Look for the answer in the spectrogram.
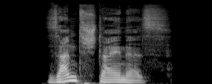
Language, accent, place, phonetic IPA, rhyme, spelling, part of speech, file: German, Germany, Berlin, [ˈzantˌʃtaɪ̯nəs], -antʃtaɪ̯nəs, Sandsteines, noun, De-Sandsteines.ogg
- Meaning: genitive of Sandstein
